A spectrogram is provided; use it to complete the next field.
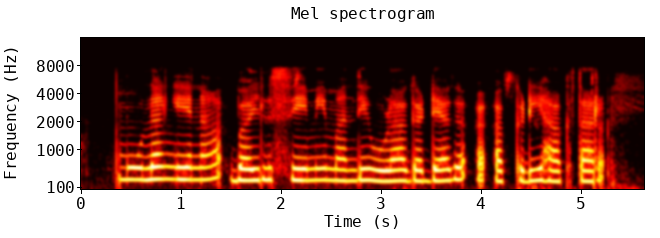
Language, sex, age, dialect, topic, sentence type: Kannada, female, 18-24, Dharwad Kannada, agriculture, statement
